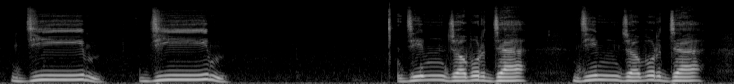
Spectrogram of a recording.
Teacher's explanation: জিব্বার মধ্যখান তার বরাবর উপরে তালের সঙ্গে লাগাইয়া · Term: জিম শক্ত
